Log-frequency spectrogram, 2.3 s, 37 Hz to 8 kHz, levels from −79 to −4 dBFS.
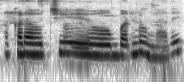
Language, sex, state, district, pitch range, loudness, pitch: Telugu, female, Andhra Pradesh, Annamaya, 215-245 Hz, -16 LUFS, 230 Hz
